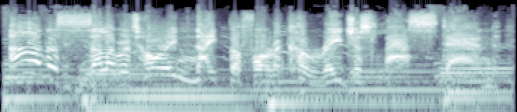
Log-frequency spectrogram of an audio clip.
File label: announcer; hazbin hotel alastor announcer pack for qol lock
